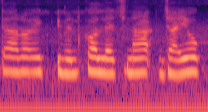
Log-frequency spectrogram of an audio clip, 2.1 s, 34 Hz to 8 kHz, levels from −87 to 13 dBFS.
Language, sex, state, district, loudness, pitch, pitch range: Chakma, female, Tripura, Dhalai, -13 LUFS, 240 Hz, 230-245 Hz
